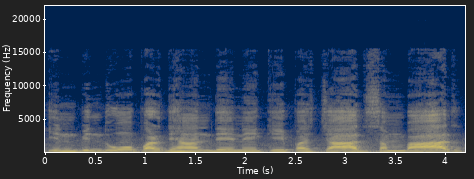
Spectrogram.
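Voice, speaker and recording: A male teacher giving a lesson in a slow, deliberate way, pausing between phrases and stressing key words. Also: mid-range voice, steady tone, a bit bright, slight background noise. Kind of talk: classroom lesson.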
